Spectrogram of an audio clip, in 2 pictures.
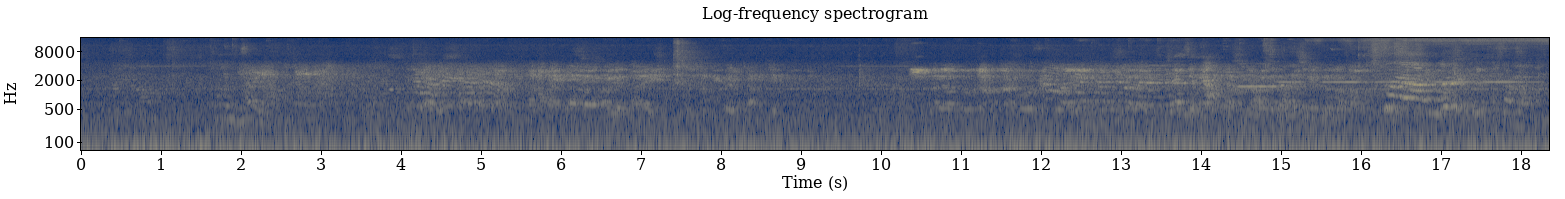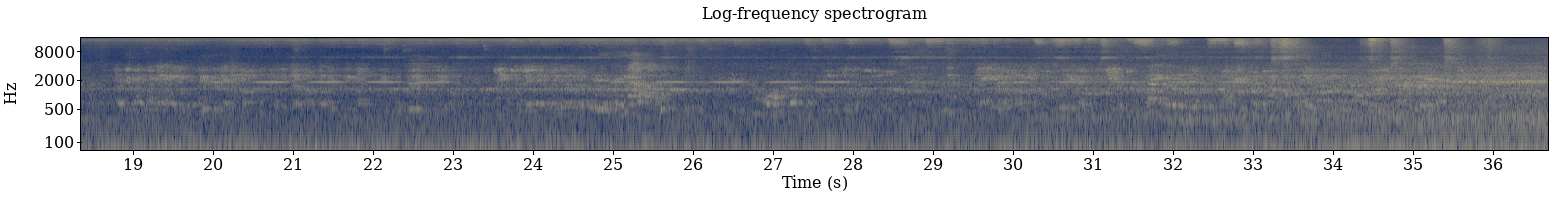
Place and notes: {"title": "Fuxinggang Station, Beitou District - station platform", "date": "2014-07-24 14:56:00", "description": "In the MRT station platform, Waiting for the train\nBinaural recordings, ( Proposal to turn up the volume )\nSony PCM D50+ Soundman OKM II", "latitude": "25.14", "longitude": "121.49", "altitude": "10", "timezone": "Asia/Taipei"}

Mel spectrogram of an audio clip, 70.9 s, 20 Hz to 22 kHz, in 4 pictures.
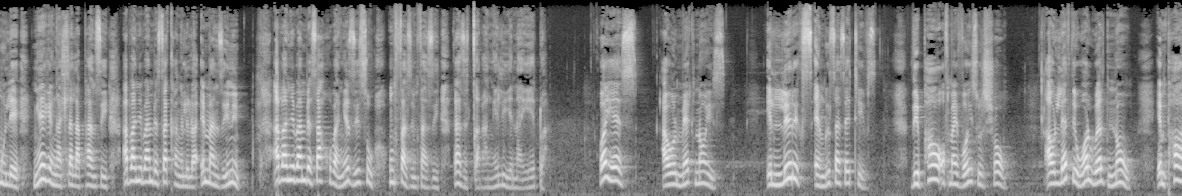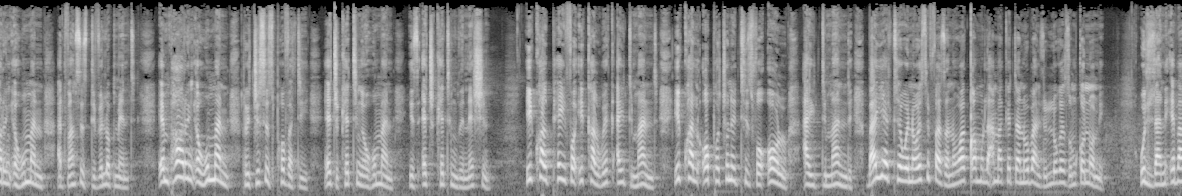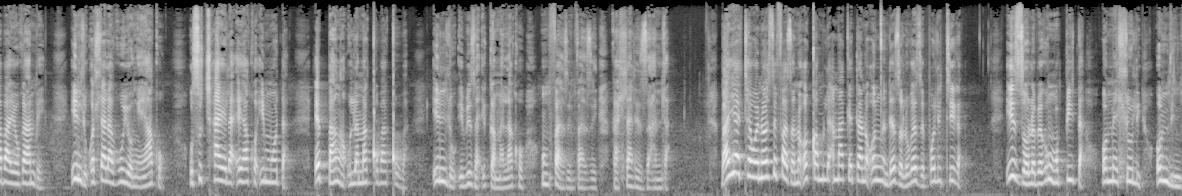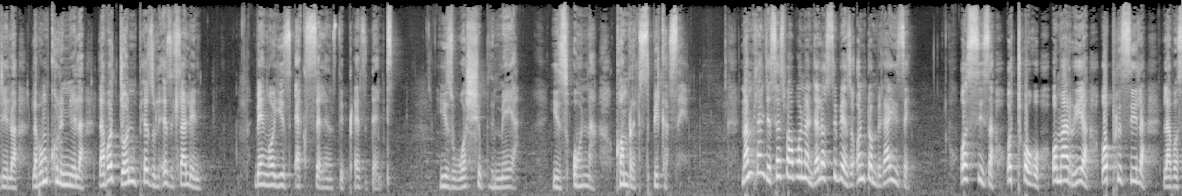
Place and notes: {"title": "National Gallery, Bulawayo, Zimbabwe - Star celebrates women power and women’s empowerment…", "date": "2012-10-27 15:43:00", "description": "We were making this recording of a poem in Ndebele in Sithandazile’s studio at the National Gallery of Zimbabwe in Bulawayo just above the courtyard café, the doors to the balcony are open...\nSithandazile Dube is performance poet.", "latitude": "-20.15", "longitude": "28.58", "altitude": "1351", "timezone": "Africa/Harare"}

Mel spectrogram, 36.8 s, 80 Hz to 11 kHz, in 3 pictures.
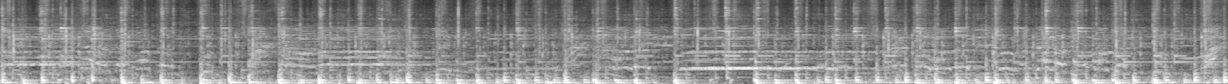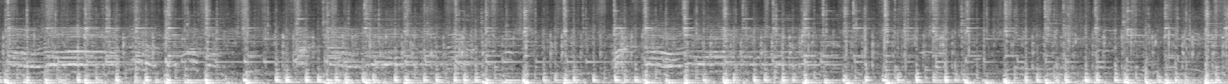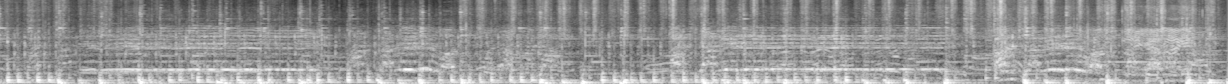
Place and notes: {"title": "Stadium St, Ho, Ghana - The big annual Framers Festival 2004 - feat. Kekele Dance Group", "date": "2004-04-14 20:15:00", "description": "the grand finale of the farmers festival with drinks and snacks for everyone and a performance of the wonderfull Kekele Dance Group", "latitude": "6.60", "longitude": "0.47", "altitude": "170", "timezone": "Africa/Accra"}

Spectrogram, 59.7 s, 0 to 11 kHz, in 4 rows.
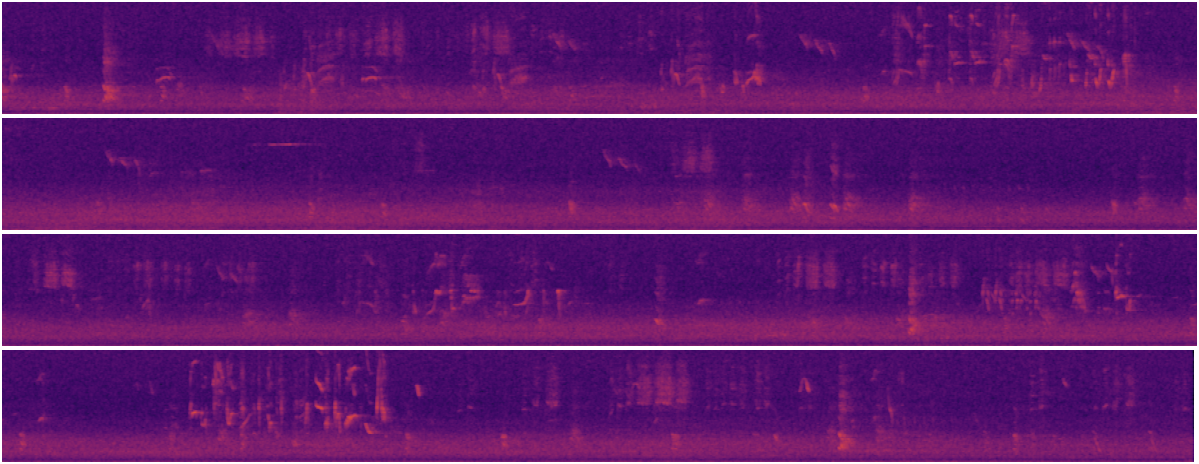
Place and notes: {"title": "Piłsudskiego, Skwer za Planetarium - Stara Łyna", "date": "2014-06-03 16:38:00", "description": "Recorded during audio art workshops \"Ucho Miasto\" (\"Ear City\"):", "latitude": "53.77", "longitude": "20.49", "altitude": "140", "timezone": "Europe/Warsaw"}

